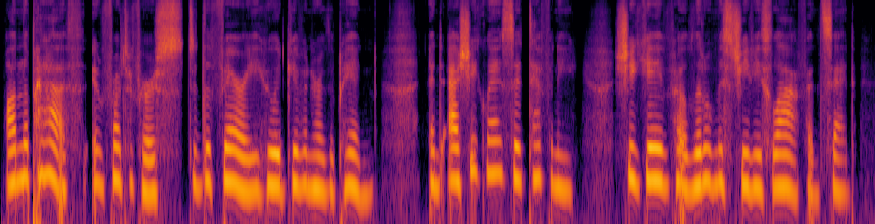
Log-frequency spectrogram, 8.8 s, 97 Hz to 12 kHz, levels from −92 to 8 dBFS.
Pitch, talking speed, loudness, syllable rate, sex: 225 Hz, 205 wpm, -19 LUFS, 5.1 syllables/s, female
